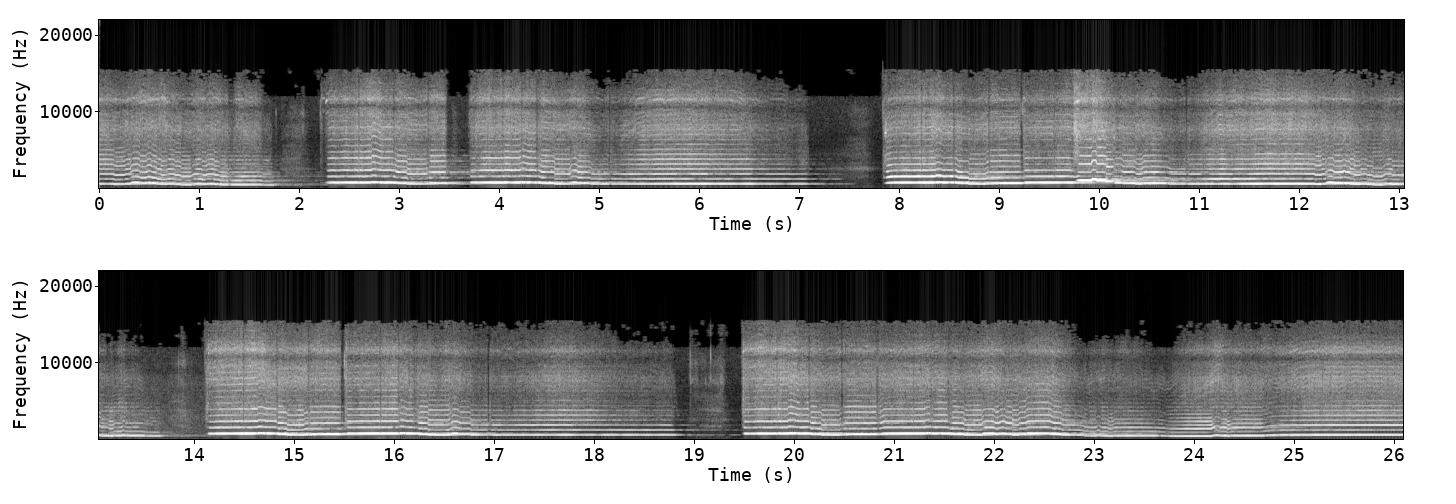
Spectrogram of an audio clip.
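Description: Background music: a solo flute melody playing in phrases about six seconds long, with short breaths between them.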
